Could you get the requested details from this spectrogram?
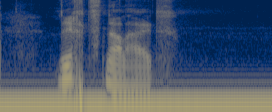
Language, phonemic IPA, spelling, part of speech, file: Dutch, /ˈlɪxtˌsnɛlɦɛi̯t/, lichtsnelheid, noun, Nl-lichtsnelheid.ogg
- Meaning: the speed of light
